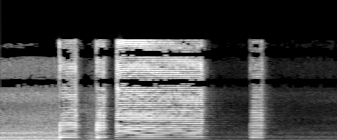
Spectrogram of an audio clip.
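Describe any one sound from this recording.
A train horn blares in short and long blasts.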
